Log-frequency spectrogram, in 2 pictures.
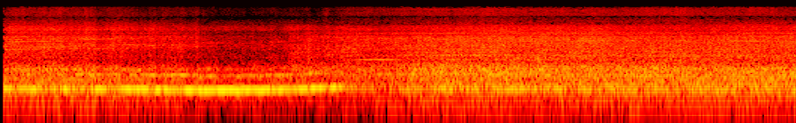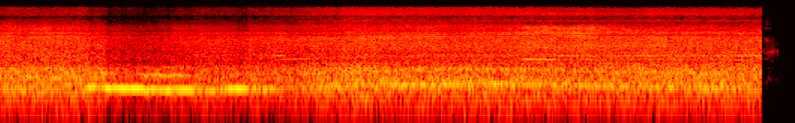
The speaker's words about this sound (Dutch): Ik heb het geluid even opgenomen toen het toestel binnenkwam taxiën, op een paar meter afstand. luister maar.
